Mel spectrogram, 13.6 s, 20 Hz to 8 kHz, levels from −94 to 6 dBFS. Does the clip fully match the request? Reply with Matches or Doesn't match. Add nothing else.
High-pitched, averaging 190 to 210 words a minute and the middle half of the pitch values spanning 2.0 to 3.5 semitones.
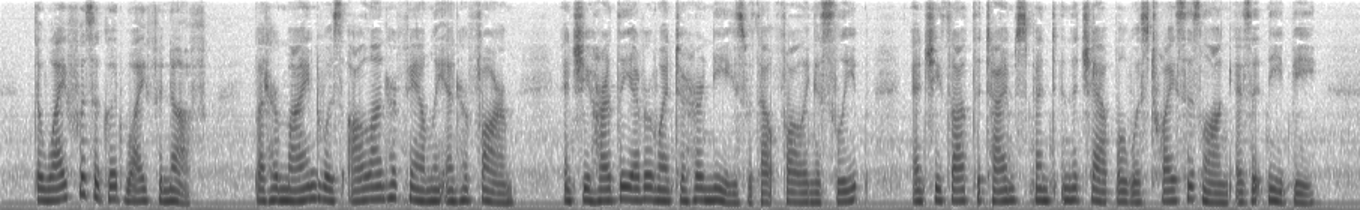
Doesn't match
